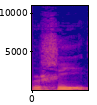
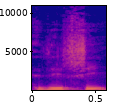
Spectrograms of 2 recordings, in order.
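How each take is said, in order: First: The first syllable is said the Malayalam way. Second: The first syllable is said as 'ri'. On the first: This is how Malayalam speakers say it. "നമ്മൾ ഋഷി എന്ന് പറയുമ്പോൾ" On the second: This is how Hindi speakers say it. "ഹിന്ദിക്കാർ രിഷി എന്നാണ് പറയുക"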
